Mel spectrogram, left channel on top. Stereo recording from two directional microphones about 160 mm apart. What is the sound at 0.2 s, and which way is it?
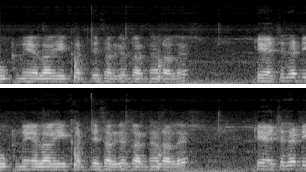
Speech, 15° right (ahead or behind).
